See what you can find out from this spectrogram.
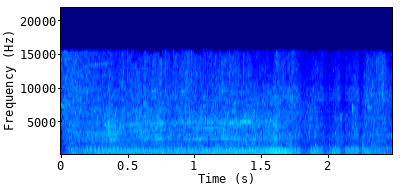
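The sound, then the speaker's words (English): Race car engine from a racing video game, a continuous, fairly loud drone of layered engine tones that holds steady for the whole stretch with no voices. “am I seriously about to lose this race again? This guy overtook me again on the last leg.”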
